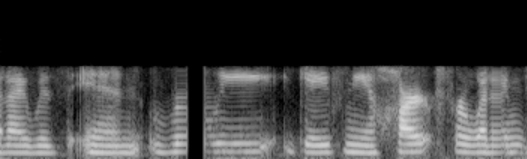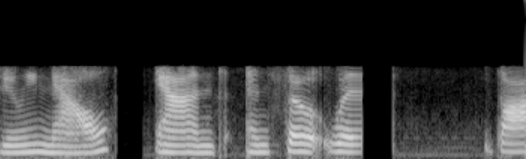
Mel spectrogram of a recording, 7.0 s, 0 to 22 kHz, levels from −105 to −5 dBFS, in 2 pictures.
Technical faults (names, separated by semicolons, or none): G.723.1 codec; VoIP packet loss concealed by the speech codec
